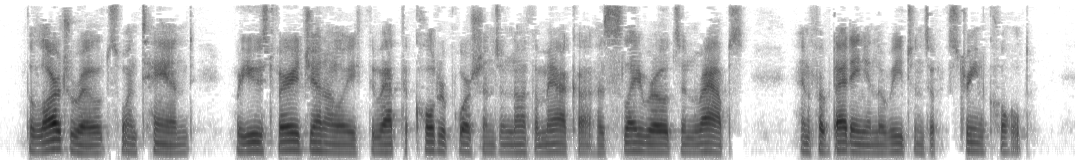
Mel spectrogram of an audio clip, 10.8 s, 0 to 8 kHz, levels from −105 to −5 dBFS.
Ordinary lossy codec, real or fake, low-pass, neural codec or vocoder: MP3, 32 kbps; fake; 7.2 kHz; codec, 24 kHz, 0.9 kbps, WavTokenizer, medium speech release version 2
